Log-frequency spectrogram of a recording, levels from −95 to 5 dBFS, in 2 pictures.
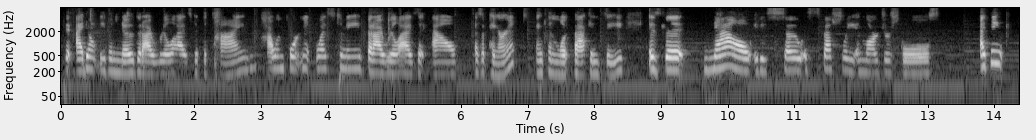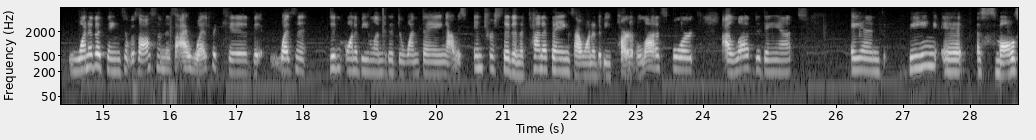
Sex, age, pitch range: female, 30-49, 185-240 Hz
